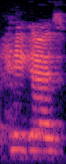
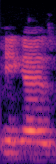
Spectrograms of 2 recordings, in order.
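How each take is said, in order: First: It is said in an excited, energetic tone. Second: It is said in a relaxed, laid-back tone. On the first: The day will be great. "I always like to start off the day by having something exciting" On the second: The day is just for fun. "sometimes you can have a more like laid back approach"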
